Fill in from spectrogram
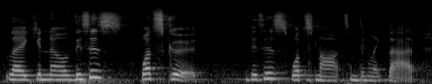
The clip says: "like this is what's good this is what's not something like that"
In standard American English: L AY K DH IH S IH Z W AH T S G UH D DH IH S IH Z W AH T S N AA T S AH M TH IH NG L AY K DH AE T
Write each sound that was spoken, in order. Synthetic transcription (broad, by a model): L AY K DH IH S IH Z W AH T S G UH D DH IH S IH Z W AH T S N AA T S AH M TH IH NG L AY K DH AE T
